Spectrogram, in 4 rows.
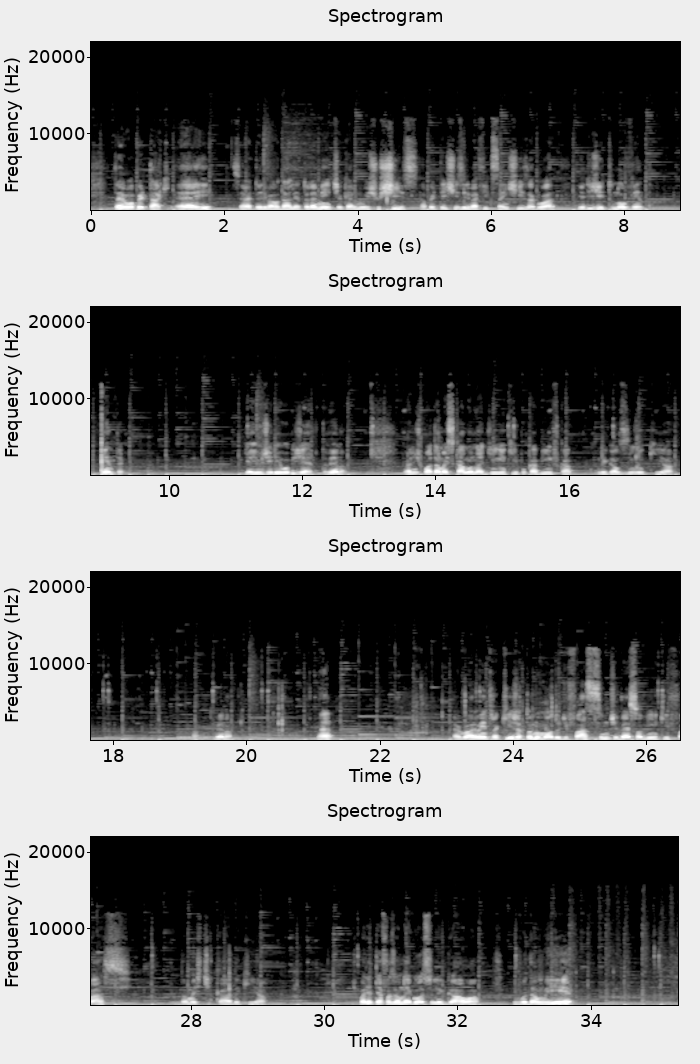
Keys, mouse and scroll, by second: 0.7 r, 10.9 click, 13.7 s, 15.6 click, 16.7 s, 18.4 click, 19.5 s, 20.5 middle click, 22.3 Tab, 23.2 right click, 24.3 ctrl+Tab, 27.2 click, 28.6 middle click, 30.2 click, 33.4 e, 35.1 s.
